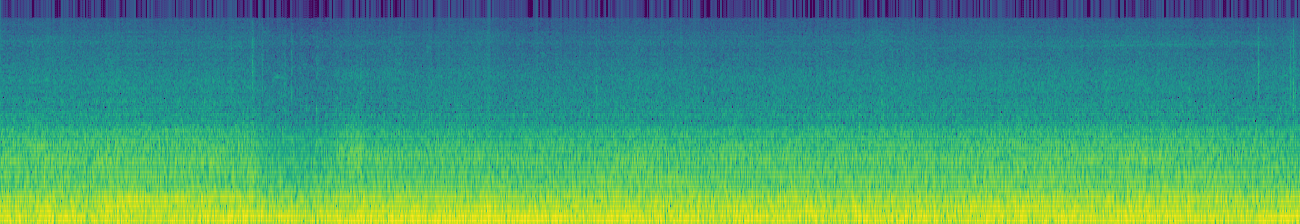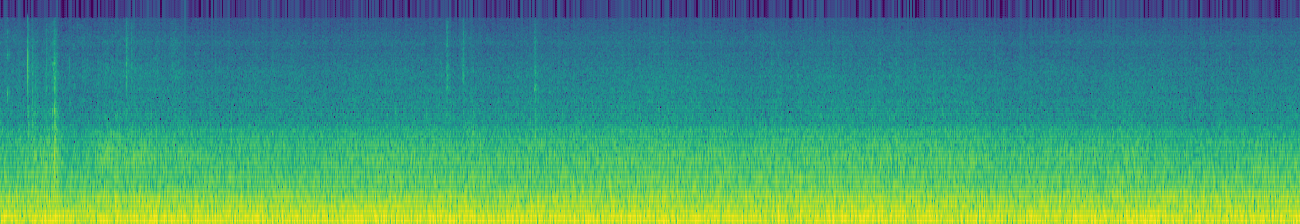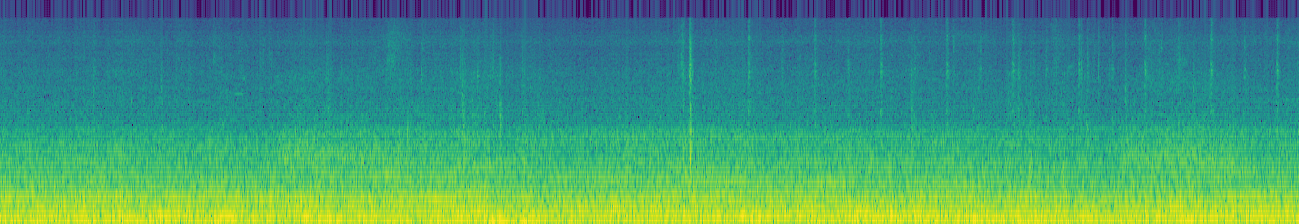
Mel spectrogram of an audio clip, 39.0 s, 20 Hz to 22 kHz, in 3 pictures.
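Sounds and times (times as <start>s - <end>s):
diesel truck engine running: 0.0s - 38.9s
gearbox whine: 27.0s - 38.9s.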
